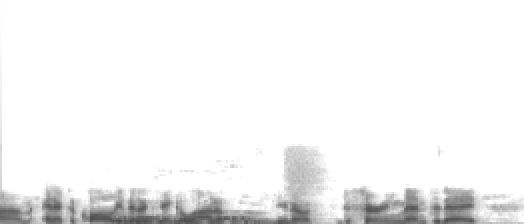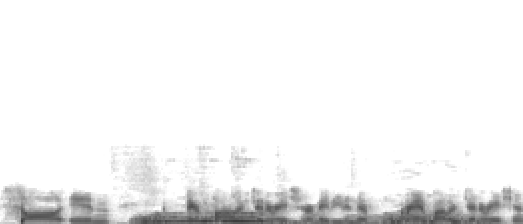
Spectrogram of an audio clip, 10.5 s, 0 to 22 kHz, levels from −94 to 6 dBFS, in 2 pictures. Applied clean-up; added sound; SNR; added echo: classical method log-MMSE.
